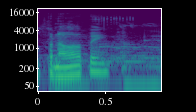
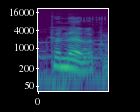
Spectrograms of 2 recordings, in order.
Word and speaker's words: Penelope: Is that short for Penelope? Officially, yes, but I never can be bothered with all 4 syllables of it. Penelope sounds a little ostentatious coming out of the mouth, don't you think?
